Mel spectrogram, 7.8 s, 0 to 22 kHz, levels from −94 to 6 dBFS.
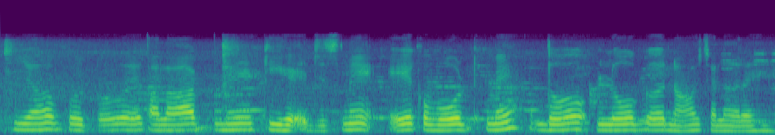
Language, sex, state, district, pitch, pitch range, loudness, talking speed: Hindi, male, Bihar, Saharsa, 170 Hz, 165-180 Hz, -16 LUFS, 140 wpm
